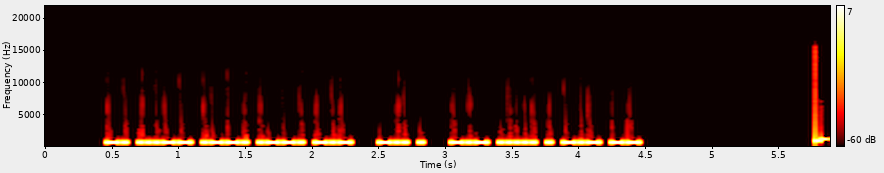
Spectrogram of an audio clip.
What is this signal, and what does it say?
Morse code, heard as a keyed tone, about 40 wpm, 700 Hz. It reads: N3PPK DE K5EKM
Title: USA Callsign DE Callsign - 5 Characters - 40wpm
